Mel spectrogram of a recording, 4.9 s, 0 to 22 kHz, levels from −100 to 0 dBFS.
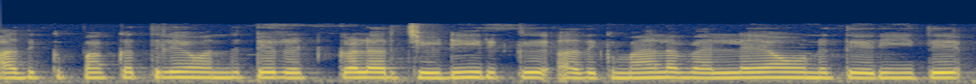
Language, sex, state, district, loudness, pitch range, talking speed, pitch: Tamil, female, Tamil Nadu, Nilgiris, -15 LUFS, 215-225 Hz, 145 wpm, 220 Hz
